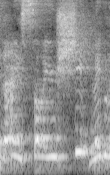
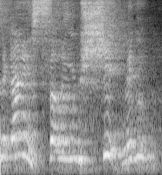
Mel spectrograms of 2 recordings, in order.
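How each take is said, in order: First: Repeated angry refusal, pitched way up. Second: Retold angry refusal, pitched way up. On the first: Retold or imitated. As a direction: say it again, high and hard. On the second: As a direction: snap it back at him, high. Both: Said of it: "I said".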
